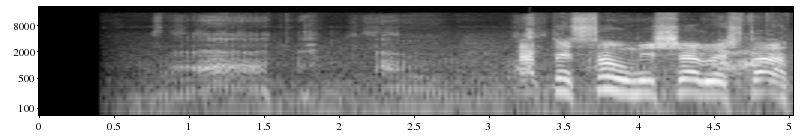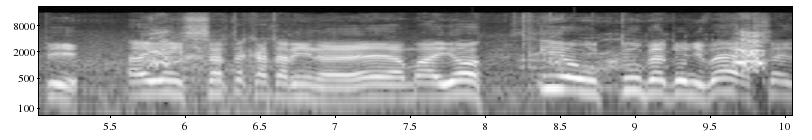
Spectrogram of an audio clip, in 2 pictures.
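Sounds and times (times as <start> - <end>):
small dog growling: 0.8 - 2.7.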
